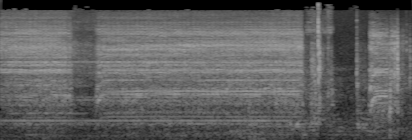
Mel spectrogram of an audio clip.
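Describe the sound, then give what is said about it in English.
A story dispenser prints a graphic story with a steady high-pitched mechanical whir lasting a few seconds, briefly dipping once, then ending in a few quick stuttering clicks as the ticket feeds out. “This dispenser is going to actually print me off something.”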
